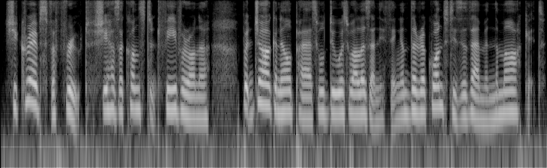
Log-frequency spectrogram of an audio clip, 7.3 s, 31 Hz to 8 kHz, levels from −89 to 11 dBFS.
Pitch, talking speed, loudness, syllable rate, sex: 190 Hz, 230 wpm, -20 LUFS, 6.3 syllables/s, female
